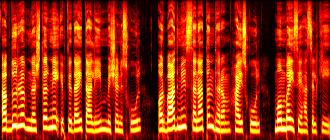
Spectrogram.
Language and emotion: Urdu, neutral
